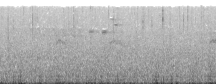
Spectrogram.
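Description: Steady, gusting wind noise on the microphone beside an outdoor wood fire, with a few faint clicks.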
